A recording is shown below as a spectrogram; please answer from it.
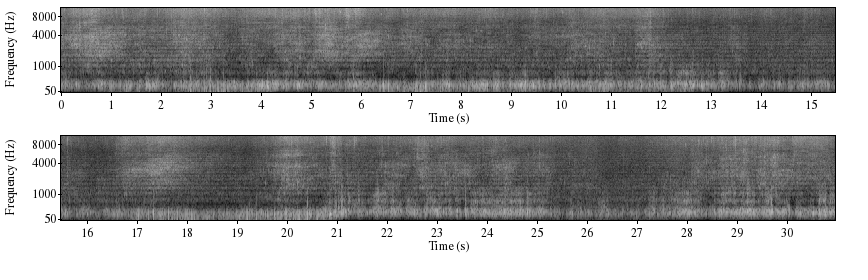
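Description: Low, steady rumble of a large container ship under way, passing close by, with faint steady mechanical tones above it. Wind buffets the microphone, and the deepest part of the rumble drops away about two-thirds of the way through.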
